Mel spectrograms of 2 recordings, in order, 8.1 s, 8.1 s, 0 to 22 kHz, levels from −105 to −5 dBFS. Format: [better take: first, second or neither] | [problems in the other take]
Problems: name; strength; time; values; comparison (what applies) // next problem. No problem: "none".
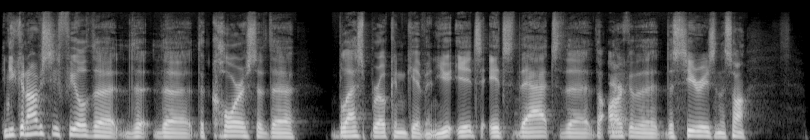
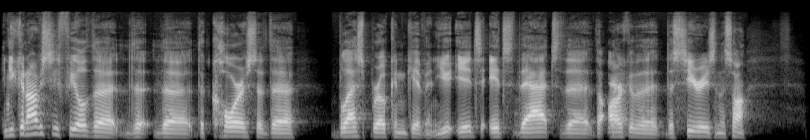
first | thin; very; fading below 600 Hz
